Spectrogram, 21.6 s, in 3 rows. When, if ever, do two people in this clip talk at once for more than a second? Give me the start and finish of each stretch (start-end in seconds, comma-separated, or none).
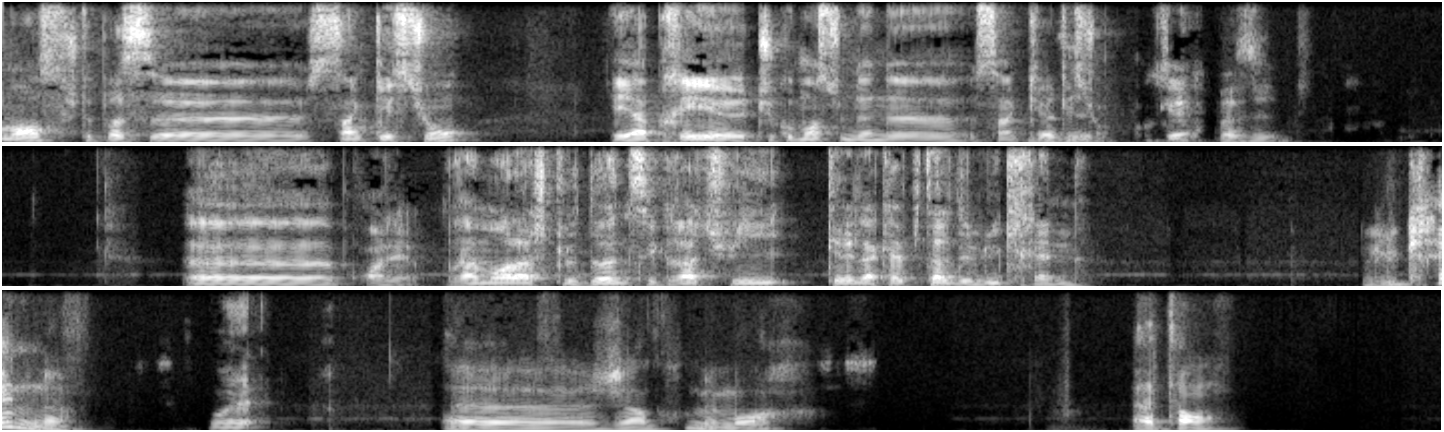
none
